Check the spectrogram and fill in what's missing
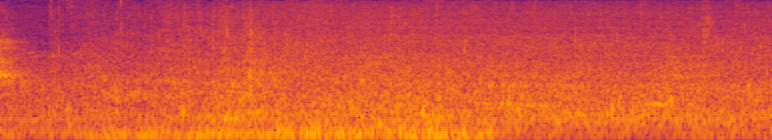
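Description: Ocean waves wash steadily onto Mount Martha Beach on a hot day, a continuous broadband rush with a soft low rumble and no clear breaks, heard alone without talk.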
